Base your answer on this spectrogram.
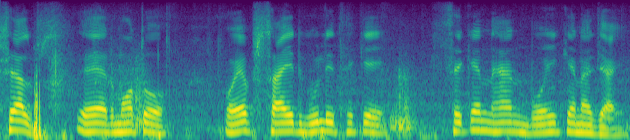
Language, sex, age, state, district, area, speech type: Bengali, male, 60+, West Bengal, Murshidabad, rural, spontaneous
